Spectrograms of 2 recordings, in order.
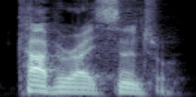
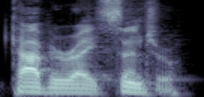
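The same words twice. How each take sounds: The two takes are said the same way.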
